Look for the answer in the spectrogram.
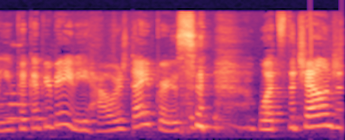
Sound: laughs

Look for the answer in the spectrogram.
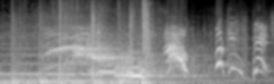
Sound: lamb screaming

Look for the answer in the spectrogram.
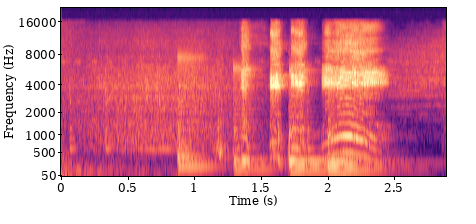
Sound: evil giggling

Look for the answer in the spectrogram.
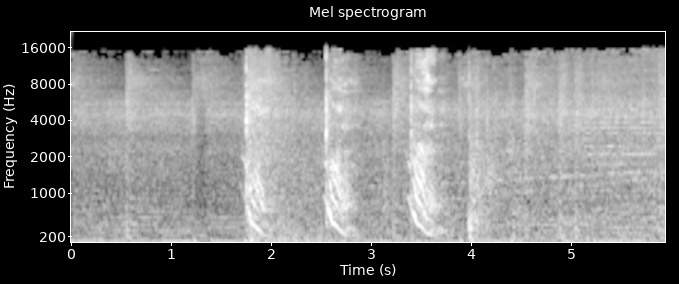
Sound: grunts

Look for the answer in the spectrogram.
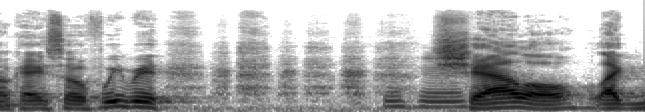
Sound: heavy breathing sound

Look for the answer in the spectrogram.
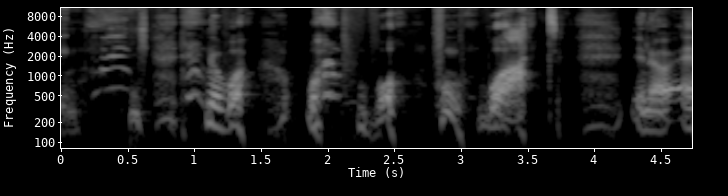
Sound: laughs

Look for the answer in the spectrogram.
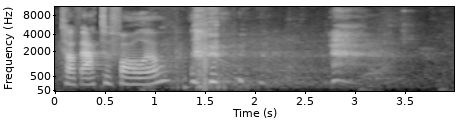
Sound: laughter

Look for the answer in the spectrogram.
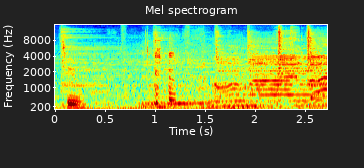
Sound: laughing

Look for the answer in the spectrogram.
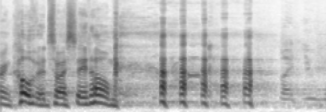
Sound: laughs

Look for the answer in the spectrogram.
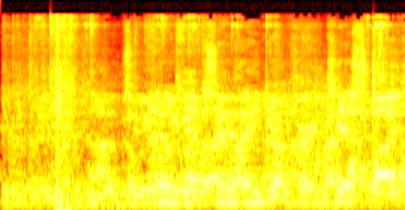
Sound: people chattering

